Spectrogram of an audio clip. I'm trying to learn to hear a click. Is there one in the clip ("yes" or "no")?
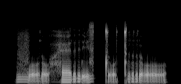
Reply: no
